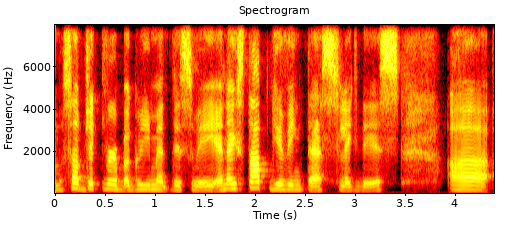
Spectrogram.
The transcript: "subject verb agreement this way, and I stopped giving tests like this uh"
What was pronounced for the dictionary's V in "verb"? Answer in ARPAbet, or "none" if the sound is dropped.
V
